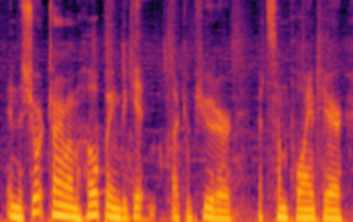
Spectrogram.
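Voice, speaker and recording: A deep-voiced YouTube gaming channel host rambles through a channel update, halting often with uhs and restarts. He speaks into a USB desktop condenser mic while soft music plays in the background.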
